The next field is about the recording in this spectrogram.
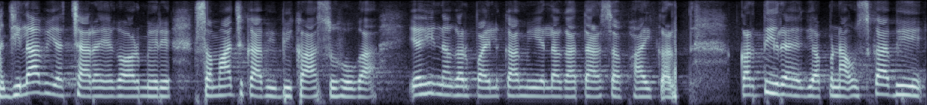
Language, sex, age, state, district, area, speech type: Hindi, female, 30-45, Bihar, Samastipur, rural, spontaneous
